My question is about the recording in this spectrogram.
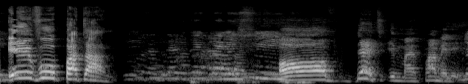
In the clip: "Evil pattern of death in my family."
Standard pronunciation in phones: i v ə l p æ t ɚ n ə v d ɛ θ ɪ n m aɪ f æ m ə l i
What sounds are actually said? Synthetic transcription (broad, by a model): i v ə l p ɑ t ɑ n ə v d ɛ t ɪ n m aɪ f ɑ m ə l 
